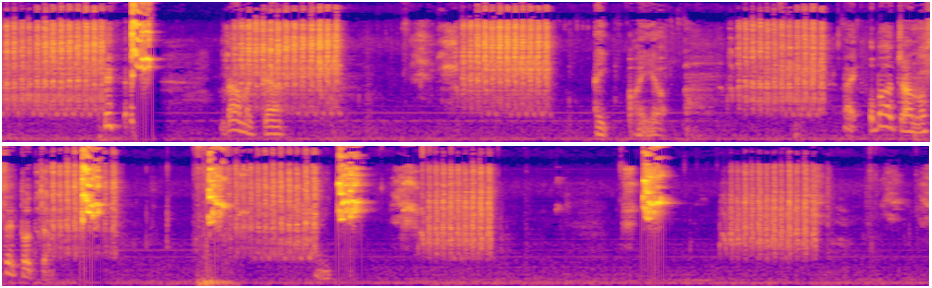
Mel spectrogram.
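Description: Parrot chicks make raspy, buzzing begging calls in repeated bursts.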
